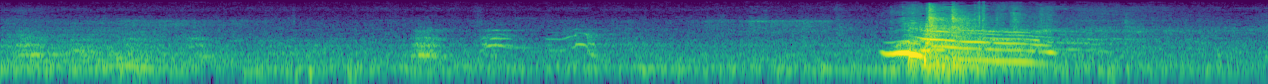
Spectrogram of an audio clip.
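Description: A person's loud yell, gliding down in pitch over about a second, as the rope jumper leaps off the roof; before it, only faint murmurs.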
